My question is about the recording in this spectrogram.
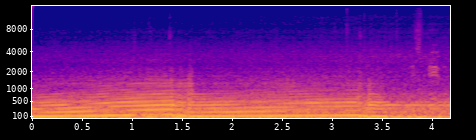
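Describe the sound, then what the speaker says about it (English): A twin-turbo BMW pulls hard through the gears on a road, its engine note climbing in strong, loud surges with short breaks at each shift, up close and without talk. "This BMW is just trying to go really fast"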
